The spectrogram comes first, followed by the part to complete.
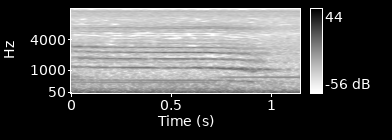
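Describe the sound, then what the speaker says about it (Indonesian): A single drawn-out cat meow, fairly loud and close, rising slightly in pitch and heard alone over a low background. "pas di belokan itu ada suara kucing ngeong-ngeong gitu kan"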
